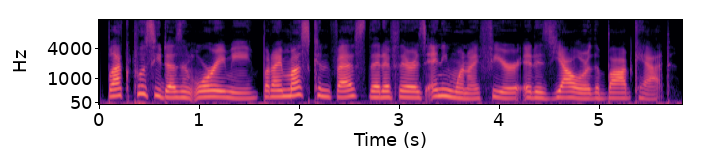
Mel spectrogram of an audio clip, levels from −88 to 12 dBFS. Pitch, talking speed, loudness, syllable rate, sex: 200 Hz, 235 wpm, -19 LUFS, 5.4 syllables/s, female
